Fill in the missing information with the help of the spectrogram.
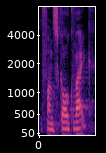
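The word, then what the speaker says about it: van Schalkwijk: And also the correct way of pronouncing his surname, which no one will get, is van Skalkwijk.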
